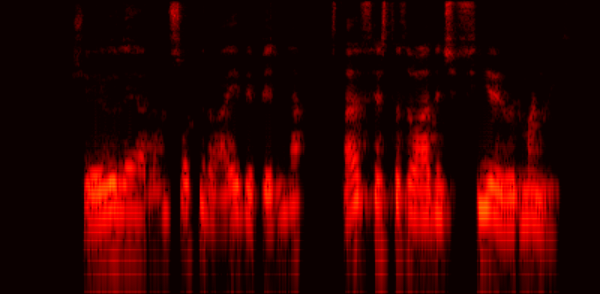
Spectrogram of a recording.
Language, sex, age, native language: Icelandic, male, 30-39, Icelandic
